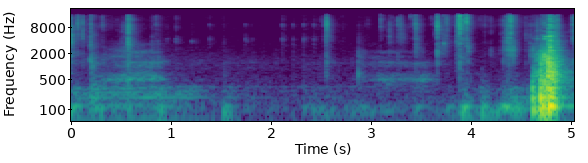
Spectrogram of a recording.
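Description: Two 1-kilo Cook Islands silver coin bars in plastic wrapping being handled: light clicks and taps as they are gripped and shifted, then one loud, heavy knock near the end as the metal bars strike.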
